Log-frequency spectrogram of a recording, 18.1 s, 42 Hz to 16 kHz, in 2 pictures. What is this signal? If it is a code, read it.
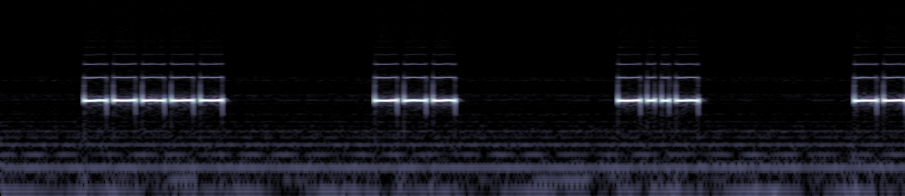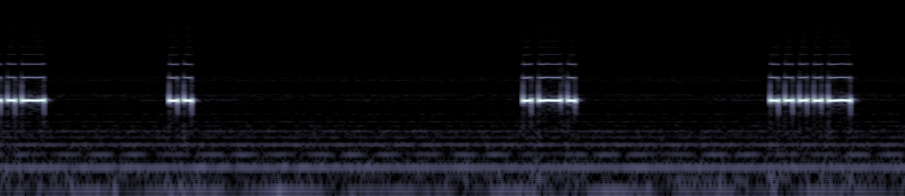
Morse code, heard as a keyed tone, about 17 wpm, spaced as for 6 wpm, 760 Hz. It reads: 0 O X QI R 4
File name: Onlinelehrgang / morsen / DJ4UF Morsen07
